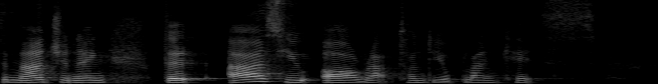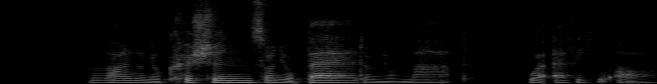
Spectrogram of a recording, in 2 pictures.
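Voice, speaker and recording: A woman yoga teacher guiding a relaxation meditation in a soothing, gentle manner with long pauses. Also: on the low side.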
